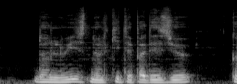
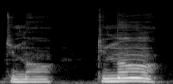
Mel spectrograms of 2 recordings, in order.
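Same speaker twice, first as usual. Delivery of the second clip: accusation rising to a loud, higher shout; uncontained cry; 3 semitones higher, 6 dB louder, slower than usual. A narrator's reading. Officer accuses the old man of lying, uncontained cry. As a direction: cry out, losing control on the repeat. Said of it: "s'écria l'officier, incapable de se contenir".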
